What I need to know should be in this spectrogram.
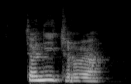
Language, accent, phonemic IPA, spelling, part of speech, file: French, Canada, /tɔ.ni.tʁy.ɑ̃/, tonitruant, verb / adjective, LL-Q150 (fra)-tonitruant.wav
- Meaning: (verb) present participle of tonitruer; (adjective) thundering; raucous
